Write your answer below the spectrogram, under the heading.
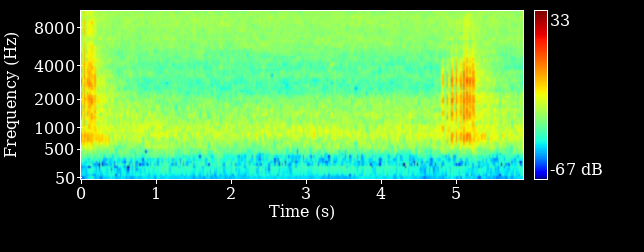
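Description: A sandhill crane gives two loud, rolling, rattling trumpet calls about five seconds apart, with a faint steady hum underneath.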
